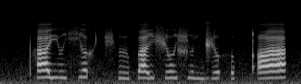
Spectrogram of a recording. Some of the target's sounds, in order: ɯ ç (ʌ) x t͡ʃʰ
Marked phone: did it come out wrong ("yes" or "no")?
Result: no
